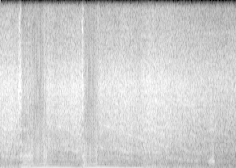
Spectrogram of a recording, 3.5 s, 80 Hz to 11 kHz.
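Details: Toyota Paseo after fixing water in cylinder #1 and refitting the spark plugs and wires: the engine catches and revs up and down smoothly with no misfire, stumble or knock. It is healthy on all cylinders.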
